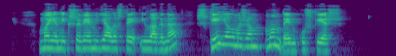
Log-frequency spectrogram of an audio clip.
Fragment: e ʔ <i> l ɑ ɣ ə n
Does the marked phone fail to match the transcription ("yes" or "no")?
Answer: no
